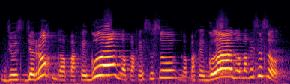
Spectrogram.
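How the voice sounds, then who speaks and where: A woman's voice: high voice, big pitch swings, fairly quick, fairly bright tone. A girl voicing a fussy middle-aged woman customer who whines and shrieks her demands over and over. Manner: whiny, shrieking, repeating herself.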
